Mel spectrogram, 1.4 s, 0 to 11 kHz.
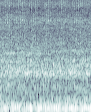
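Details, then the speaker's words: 1999 Nissan Silvia S15 Spec R with the SR engine, 111,000 km, Blitz muffler, converted to a 6-speed manual: smooth, even idle with a steady low hum and no ticks, knocks or weird sounds. Normal idle. "engine started up fine as you saw there's no weird sound"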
